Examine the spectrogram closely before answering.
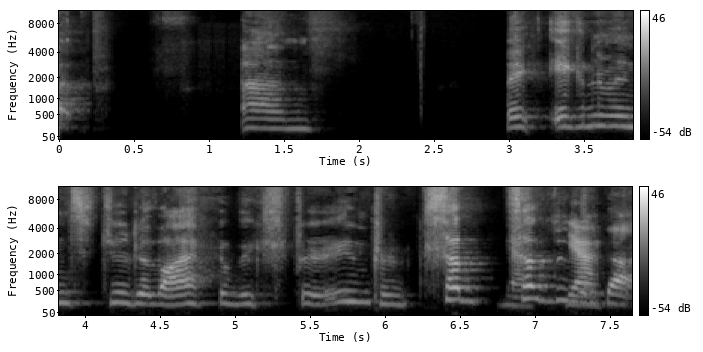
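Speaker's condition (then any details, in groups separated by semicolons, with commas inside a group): Cerebral palsy; spasticity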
